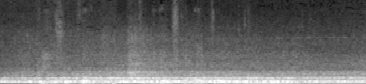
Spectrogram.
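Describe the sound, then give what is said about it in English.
A New York City subway train, the G train (the 'ghost train') running between Brooklyn and Queens, rumbles steadily, a loud continuous roar with a sustained metallic whine running through it and faint clanks underneath, no pauses throughout. “Please stand clear of the closing doors. You're now boarding the ghost train.”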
